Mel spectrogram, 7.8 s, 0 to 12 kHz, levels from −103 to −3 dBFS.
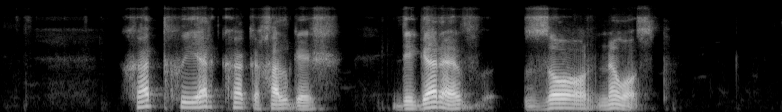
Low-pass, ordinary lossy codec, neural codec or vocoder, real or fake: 7.2 kHz; Opus, 16 kbps; none; real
